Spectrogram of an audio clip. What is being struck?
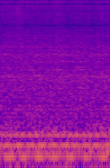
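Nothing is struck.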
